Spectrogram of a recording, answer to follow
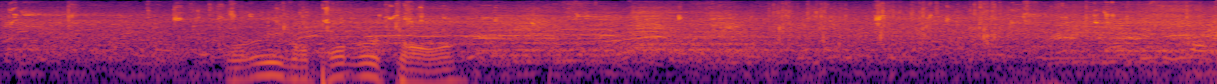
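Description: Faint arena crowd noise with a basketball being dribbled on a hardwood court, and a few faint shouts between about one and two and a half seconds in.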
